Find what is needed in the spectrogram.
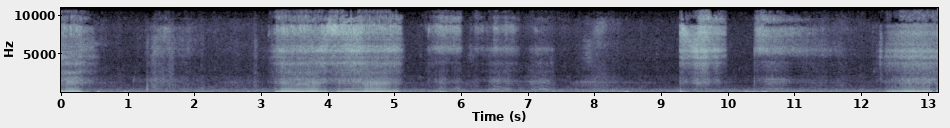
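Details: Sleeping dog snoring: soft, low rumbling bursts separated by quieter breathing; ordinary, sweet snoring.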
